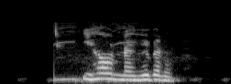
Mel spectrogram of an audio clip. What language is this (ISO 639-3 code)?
ben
